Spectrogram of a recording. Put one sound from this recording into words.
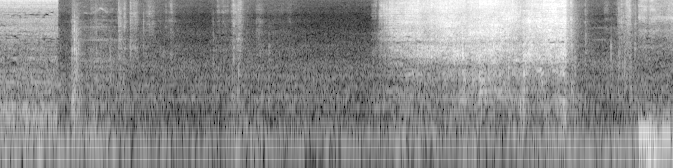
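Paper rustles as it is pulled off a kitchen knife.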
